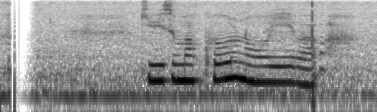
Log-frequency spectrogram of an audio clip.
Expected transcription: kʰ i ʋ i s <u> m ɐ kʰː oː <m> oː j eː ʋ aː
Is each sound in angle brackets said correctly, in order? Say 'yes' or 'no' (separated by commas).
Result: yes, no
